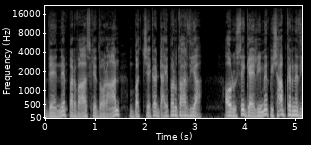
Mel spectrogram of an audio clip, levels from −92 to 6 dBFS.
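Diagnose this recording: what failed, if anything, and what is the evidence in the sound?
Careful listening to the speech turned up nothing that stood out as a failure at any point in the chain.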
